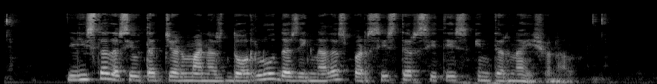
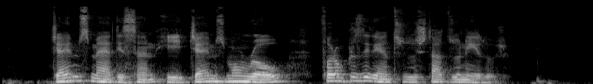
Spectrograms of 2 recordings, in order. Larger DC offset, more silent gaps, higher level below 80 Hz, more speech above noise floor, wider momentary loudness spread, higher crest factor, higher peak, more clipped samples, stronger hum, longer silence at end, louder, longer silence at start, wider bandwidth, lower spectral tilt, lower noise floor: neither; neither; second, -54 dBFS vs -48 dBFS; first, 37 dB vs 32 dB; first, 17 LU vs 10 LU; first, 22 dB vs 16 dB; about the same, -4 dBFS vs -4 dBFS; neither; neither; about the same, 0.5 s vs 0.4 s; second, -25 LUFS vs -20 LUFS; about the same, 0.05 s vs 0.1 s; second, 12 kHz vs 15.5 kHz; second, -3 dB/octave vs -7 dB/octave; first, -62 dBFS vs -51 dBFS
